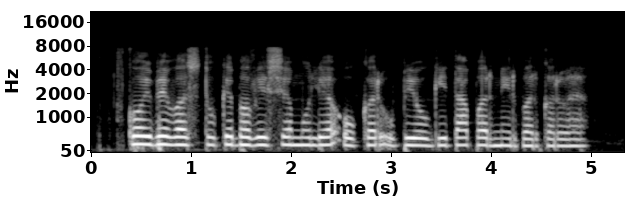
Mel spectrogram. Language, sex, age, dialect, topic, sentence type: Magahi, female, 18-24, Southern, banking, statement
